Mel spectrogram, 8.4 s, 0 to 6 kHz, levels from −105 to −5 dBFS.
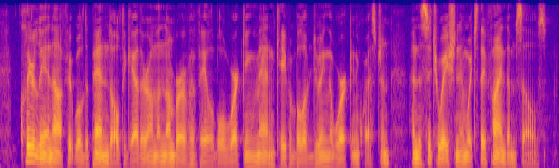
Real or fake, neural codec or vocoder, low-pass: real; none; 5.4 kHz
